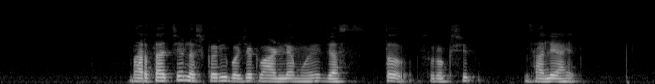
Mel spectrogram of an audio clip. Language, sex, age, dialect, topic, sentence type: Marathi, male, 56-60, Northern Konkan, banking, statement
